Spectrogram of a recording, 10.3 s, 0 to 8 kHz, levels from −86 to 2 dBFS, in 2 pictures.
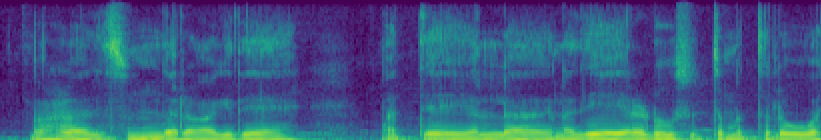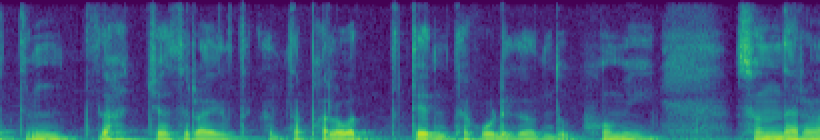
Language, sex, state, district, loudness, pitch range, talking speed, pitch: Kannada, male, Karnataka, Shimoga, -17 LUFS, 85-100 Hz, 70 wpm, 90 Hz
